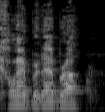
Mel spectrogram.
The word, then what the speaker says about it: Collaboradabra: It's called Collaboradabra, rhymes with abracadabra.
